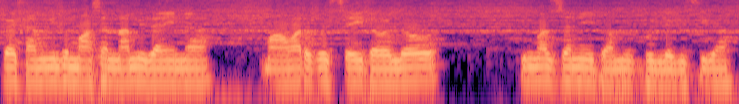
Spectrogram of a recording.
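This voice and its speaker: A man's voice: medium pitch, monotone, fast talker, background noise. A man, narrating his daily vlog as a chatty voice-over that keeps talking to the viewers. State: hoarse. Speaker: vlogger.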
